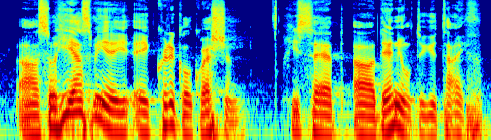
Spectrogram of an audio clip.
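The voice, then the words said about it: Speaks English with a foreign accent. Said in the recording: “You can see my accent there ... I hope I don't need subtitles”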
